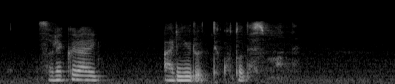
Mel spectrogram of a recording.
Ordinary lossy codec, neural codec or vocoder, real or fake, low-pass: none; none; real; none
